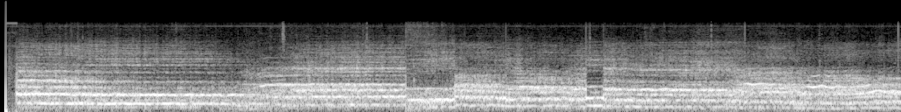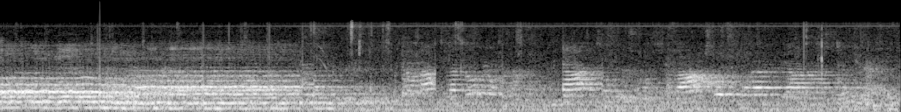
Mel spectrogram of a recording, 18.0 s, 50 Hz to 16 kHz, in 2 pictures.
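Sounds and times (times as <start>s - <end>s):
choir singing a slow hymn: 0.1s - 13.0s.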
